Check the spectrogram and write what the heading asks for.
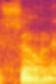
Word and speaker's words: sune: But it's diakonos with soon after it, sune, soon. It's S-U-N-E in the Greek, which actually is S-O-O-N is how you pronounce that.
